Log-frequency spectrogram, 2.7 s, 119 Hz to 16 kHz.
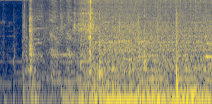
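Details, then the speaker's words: Honda Civic Type R EP3 with K20 engine starting from cold: it catches and holds a fast, steady idle with a mild hum, a normal ECU warm-up idle. "Right, there we go. It sounds alright for now. It's got a bit of a high tick over, but it's not that bad."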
